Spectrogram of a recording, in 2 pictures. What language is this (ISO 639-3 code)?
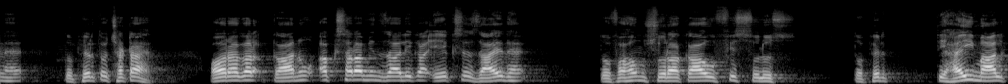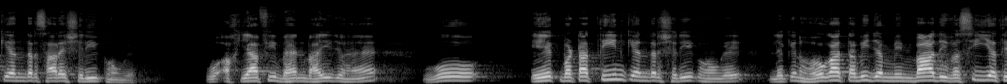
urd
